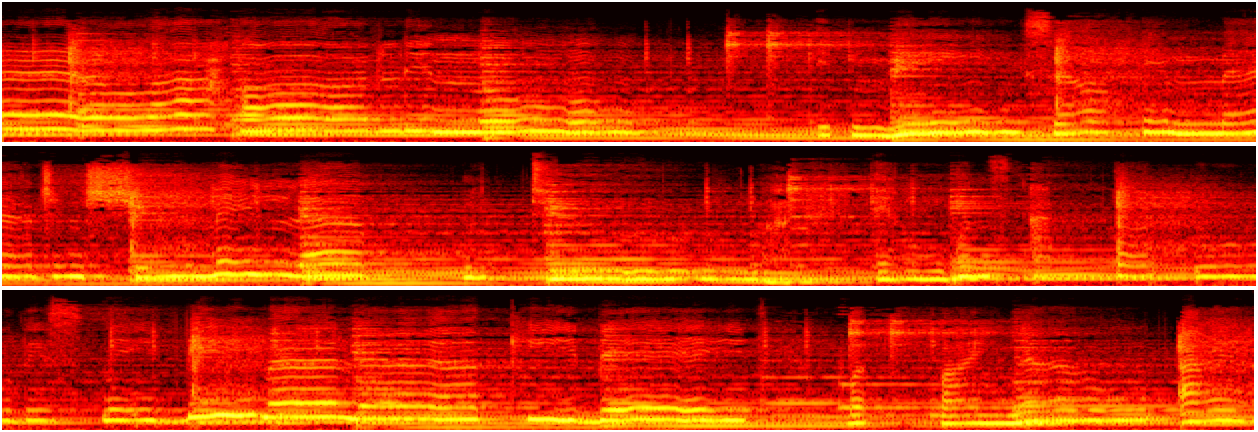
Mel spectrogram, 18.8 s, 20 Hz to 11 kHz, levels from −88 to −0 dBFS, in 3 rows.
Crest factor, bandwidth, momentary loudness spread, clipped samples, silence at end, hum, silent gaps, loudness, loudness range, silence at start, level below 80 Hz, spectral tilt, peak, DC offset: 14 dB; 8.4 kHz; 8 LU; under 0.1%; 0 s; none; none; -22 LUFS; 3 LU; 0 s; -48 dBFS; -7 dB/octave; -6 dBFS; 0.2%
